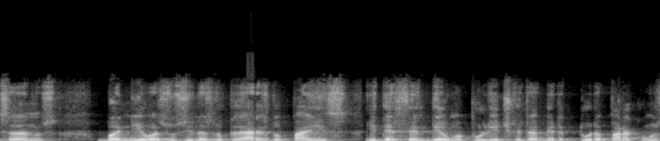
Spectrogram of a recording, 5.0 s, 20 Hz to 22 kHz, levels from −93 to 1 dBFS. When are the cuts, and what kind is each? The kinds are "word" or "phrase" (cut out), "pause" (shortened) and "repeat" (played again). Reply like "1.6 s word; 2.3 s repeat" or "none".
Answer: 2.7 s pause

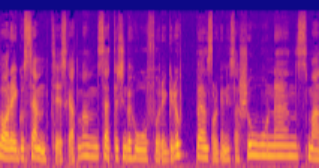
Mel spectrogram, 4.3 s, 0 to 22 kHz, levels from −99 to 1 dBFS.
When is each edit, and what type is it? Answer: 1.0 s word; 1.7 s word; 2.8 s word

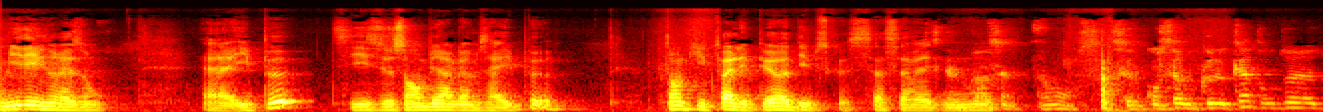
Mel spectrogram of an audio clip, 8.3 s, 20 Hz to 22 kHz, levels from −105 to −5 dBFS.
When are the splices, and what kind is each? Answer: 1.9 s pause; 4.5 s word; 5.0 s phrase

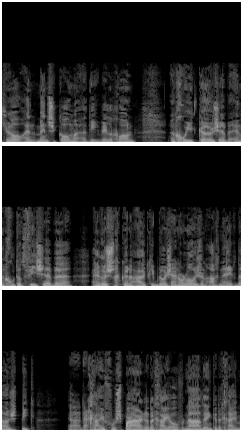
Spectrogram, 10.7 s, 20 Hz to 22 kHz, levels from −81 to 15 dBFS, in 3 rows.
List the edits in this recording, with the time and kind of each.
none

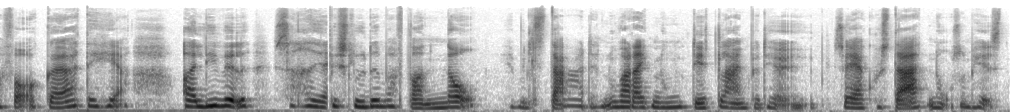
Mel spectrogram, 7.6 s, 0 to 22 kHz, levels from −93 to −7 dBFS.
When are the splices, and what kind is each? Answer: 2.5 s word; 3.0 s word; 6.2 s word

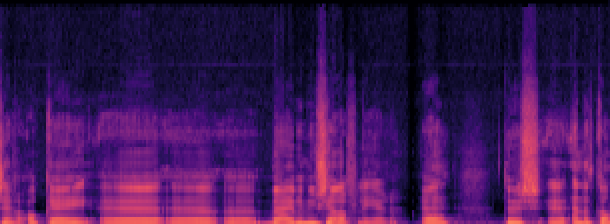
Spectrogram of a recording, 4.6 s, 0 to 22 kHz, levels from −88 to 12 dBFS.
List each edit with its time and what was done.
2.2 s phrase; 3.0 s pause

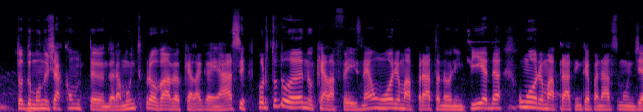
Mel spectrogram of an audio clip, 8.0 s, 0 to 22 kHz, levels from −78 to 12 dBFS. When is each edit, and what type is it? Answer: 3.2 s pause

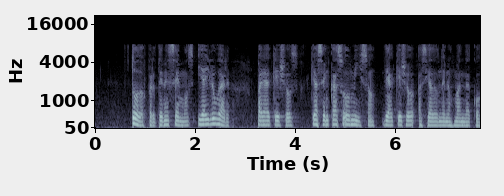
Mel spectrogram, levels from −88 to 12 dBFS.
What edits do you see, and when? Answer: 5.6 s pause

